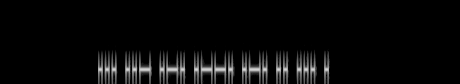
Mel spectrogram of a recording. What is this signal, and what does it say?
Morse code, heard as a keyed tone, about 34 wpm, 700 Hz. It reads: SURPRISE
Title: Top 1751-2000 Words 35wpm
